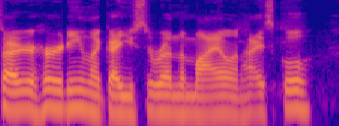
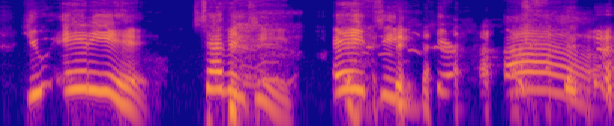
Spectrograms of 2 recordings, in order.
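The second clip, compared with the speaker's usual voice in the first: high, laughing mock yell. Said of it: "you're yelling at the T V".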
